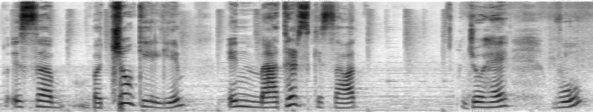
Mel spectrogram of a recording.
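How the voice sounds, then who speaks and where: Slow, deliberate woman teaching kids. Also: mid-range voice, expressive, warm tone, faint music behind. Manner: drawn-out, clapped syllables, mixing Hindi and English. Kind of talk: children's phonics lesson.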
